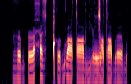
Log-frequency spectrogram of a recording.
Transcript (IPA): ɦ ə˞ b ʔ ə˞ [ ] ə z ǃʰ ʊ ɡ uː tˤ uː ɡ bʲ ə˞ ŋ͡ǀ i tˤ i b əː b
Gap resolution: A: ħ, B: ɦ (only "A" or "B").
A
